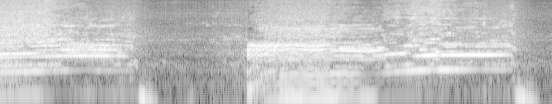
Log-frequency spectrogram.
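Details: Poulan Pro two-stroke leaf blower after new fuel lines and adjusting the low and high carburetor screws about half a turn: snaps up to a high, steady wail, drops back, revs cleanly again without hesitation. Normal full-throttle revving.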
